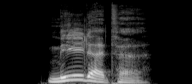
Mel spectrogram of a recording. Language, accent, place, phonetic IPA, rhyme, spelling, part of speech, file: German, Germany, Berlin, [ˈmɪldɐtə], -ɪldɐtə, milderte, verb, De-milderte.ogg
- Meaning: inflection of mildern: 1. first/third-person singular preterite 2. first/third-person singular subjunctive II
